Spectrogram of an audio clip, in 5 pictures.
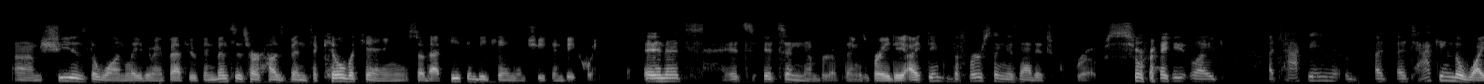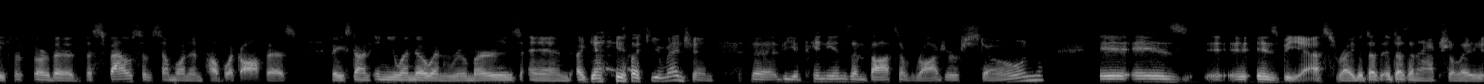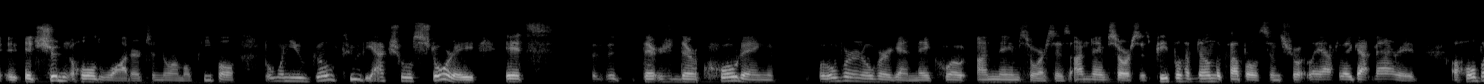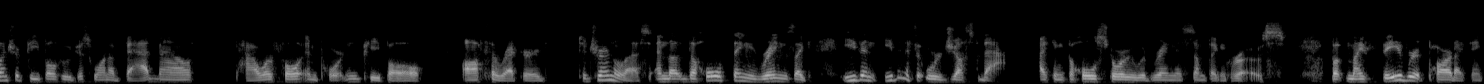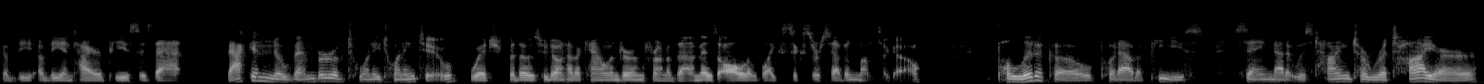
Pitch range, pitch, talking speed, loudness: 105-145 Hz, 120 Hz, 180 wpm, -32 LUFS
